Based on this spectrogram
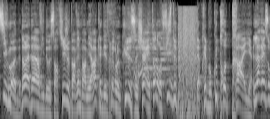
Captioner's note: explosion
